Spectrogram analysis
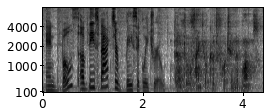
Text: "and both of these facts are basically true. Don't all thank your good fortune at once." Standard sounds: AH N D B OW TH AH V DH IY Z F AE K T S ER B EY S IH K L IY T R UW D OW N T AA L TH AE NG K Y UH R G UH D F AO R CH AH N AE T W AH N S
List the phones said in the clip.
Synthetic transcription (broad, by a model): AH N B OW TH AH V DH IY Z F AE K T S ER B EY S IH K L IY T R UW D OW N T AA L TH AE NG K Y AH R G UH D F AO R CH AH N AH T W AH N S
